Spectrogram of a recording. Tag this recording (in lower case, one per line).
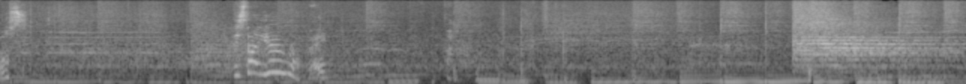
music
speech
